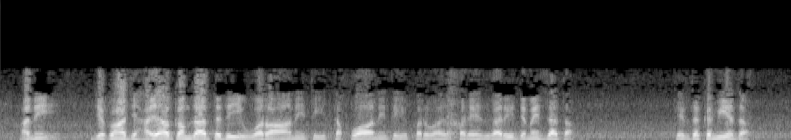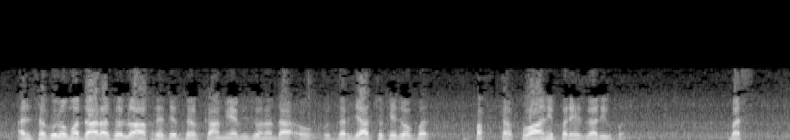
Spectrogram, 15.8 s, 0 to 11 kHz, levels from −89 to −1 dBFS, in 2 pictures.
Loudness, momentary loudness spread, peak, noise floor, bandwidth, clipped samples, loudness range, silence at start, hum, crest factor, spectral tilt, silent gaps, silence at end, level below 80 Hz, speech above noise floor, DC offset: -16 LUFS; 12 LU; -2 dBFS; -39 dBFS; 5.8 kHz; under 0.1%; 5 LU; 0 s; none; 14 dB; -11 dB/octave; none; 0 s; -50 dBFS; 23 dB; 0.1%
